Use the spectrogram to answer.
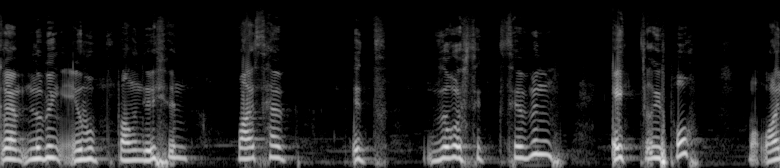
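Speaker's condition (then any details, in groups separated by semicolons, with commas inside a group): Spastic cerebral palsy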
